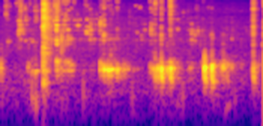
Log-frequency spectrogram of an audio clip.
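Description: Beer glugs into a glass in uneven bursts, a gurgling pour with splashes and a few sharper clinks and fizzing hisses between the surges. No one speaks.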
